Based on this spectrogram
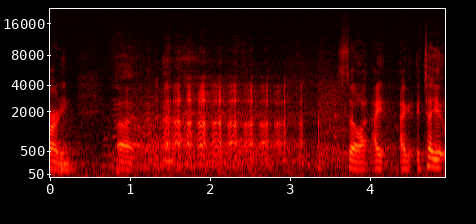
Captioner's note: all laughing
